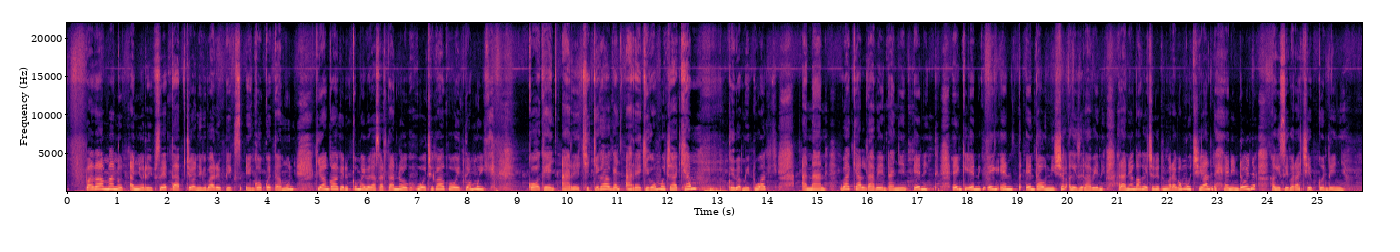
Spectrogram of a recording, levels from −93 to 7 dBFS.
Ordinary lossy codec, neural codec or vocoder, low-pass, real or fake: none; none; none; real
